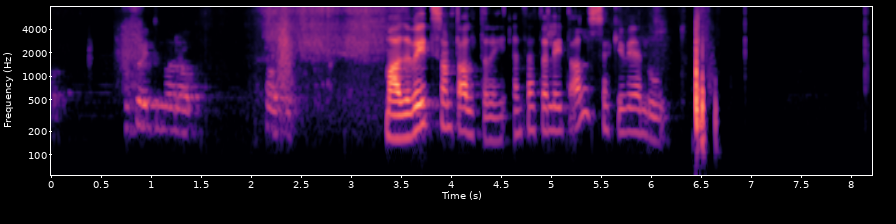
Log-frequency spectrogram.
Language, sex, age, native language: Icelandic, female, 60-69, Icelandic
